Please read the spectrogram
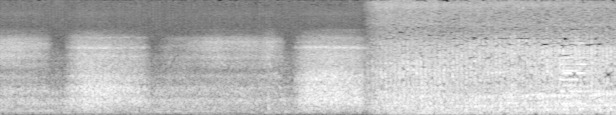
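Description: A person breathing out hard three times in short puffs, then a sudden change to steady outdoor background noise.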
